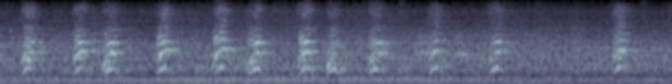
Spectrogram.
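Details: Hunting wild boar, the German Hunting Terrier Dunja barks in quick, yelping bursts, about a dozen in under seven seconds, slightly uneven in spacing, with a low droning hum underneath.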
